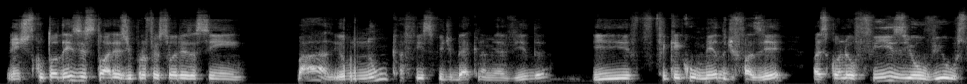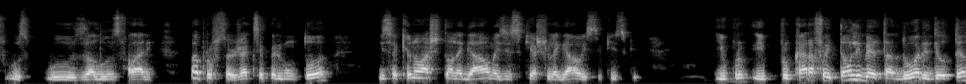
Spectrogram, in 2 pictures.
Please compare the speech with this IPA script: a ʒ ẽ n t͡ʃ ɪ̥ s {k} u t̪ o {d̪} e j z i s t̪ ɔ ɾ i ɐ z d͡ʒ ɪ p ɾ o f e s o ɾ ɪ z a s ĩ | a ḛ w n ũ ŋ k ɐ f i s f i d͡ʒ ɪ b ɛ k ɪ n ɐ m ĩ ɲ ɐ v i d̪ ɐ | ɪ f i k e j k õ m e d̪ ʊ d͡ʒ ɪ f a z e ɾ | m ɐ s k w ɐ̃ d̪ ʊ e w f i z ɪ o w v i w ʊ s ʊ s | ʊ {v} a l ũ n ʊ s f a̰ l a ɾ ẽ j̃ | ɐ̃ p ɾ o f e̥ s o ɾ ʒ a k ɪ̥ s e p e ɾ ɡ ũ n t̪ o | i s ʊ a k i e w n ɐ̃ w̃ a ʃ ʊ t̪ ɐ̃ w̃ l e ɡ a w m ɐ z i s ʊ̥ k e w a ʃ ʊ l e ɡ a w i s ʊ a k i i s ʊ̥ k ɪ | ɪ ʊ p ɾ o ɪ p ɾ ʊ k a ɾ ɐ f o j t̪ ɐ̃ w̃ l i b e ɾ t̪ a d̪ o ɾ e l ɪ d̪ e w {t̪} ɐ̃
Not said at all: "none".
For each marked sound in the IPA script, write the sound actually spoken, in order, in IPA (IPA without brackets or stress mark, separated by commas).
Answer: k, d̪, z, t̪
